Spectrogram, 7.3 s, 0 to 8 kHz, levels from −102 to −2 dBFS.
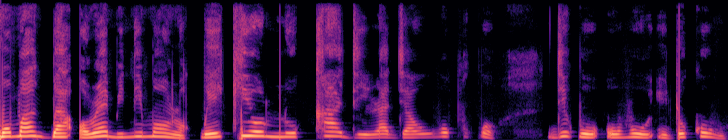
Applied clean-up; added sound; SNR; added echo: none; none; none; none.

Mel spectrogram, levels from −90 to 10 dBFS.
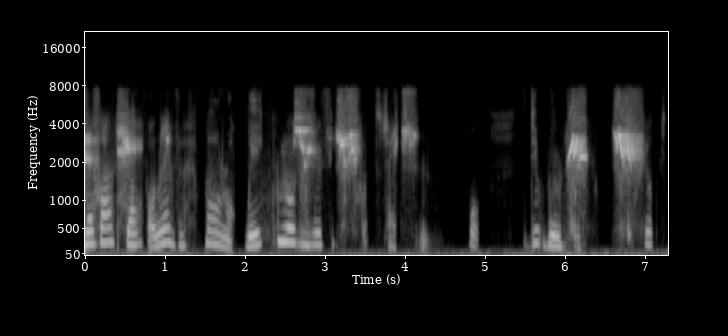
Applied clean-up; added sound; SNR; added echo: neural diffusion model UNIVERSE++.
